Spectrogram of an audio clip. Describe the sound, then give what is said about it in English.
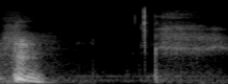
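A short, rough throat clearing lasts under half a second and is followed by quiet, then a faint click and a soft hiss. “So, I got to clear my throat again.”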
